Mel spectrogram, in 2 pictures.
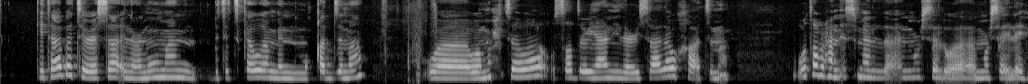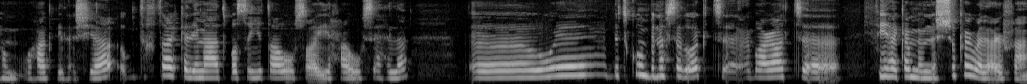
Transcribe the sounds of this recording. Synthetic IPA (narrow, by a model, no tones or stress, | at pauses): kɪt̪aːbarˤːɑsaːʔɪlʕʊmuːman | bɪt̪ɪt̪kawːanːɪnmʊqad̪ːɪma | wɪwɪmʊħt̪awawsˤɑd̪ɾjaʕnilɪrɪsaːlawxaːt̪ɪma | wt̪ˤɑbʕɑnʔɪsmɪllmʊɾˤsalwɪ̰mʊɾˤsalʔɪleːɦʊmwɦaːkɪðilʔaʃjaːʔbɪt̪ɪxt̪ɑːɾˤkalɪmaːt̪bɑsiːt̪ˤɑwsˤɑ̰ɾiːħawsaɦla | wɪbɪt̪ḁkuːnbɪnafsɪlwaɡt̪ʕɪbɑːɾˤɑːt̪ | fiːɦakamːmɪnɪʃːʊkɾwɪlʕɪ̰ɾfa̰ːn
